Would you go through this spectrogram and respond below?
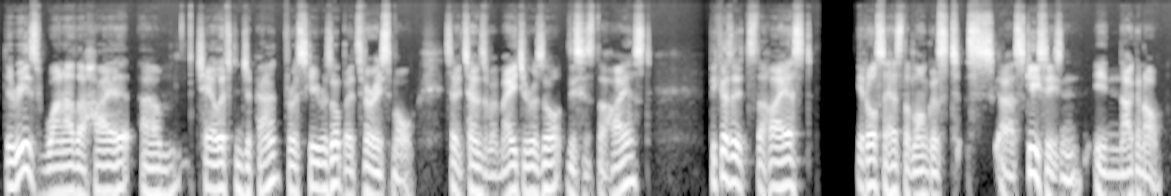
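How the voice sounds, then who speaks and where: A man's voice: lowish voice, brisk, dry recording, studio quality. A man who works as a tour guide, talking as a guest in a casual interview and giving detailed, enthusiastic recommendations.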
